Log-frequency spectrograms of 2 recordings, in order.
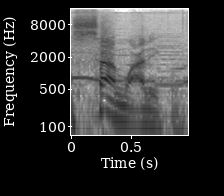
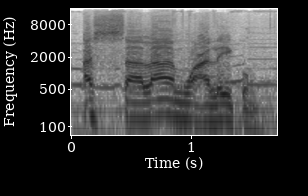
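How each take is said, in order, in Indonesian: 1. Suku kata 'la' dihilangkan dari kata itu. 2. Suku kata 'la' diucapkan dengan jelas. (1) "Assamu hilang, hilang lamnya" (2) "Ucapkan dengan benar"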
